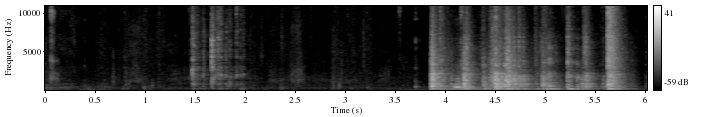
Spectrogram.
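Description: A second layer of glass canning jars of chickpeas set onto a second metal rack stacked inside a pot, a few sharp close clinks and rattles, then a louder burst of clattering glass and metal.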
